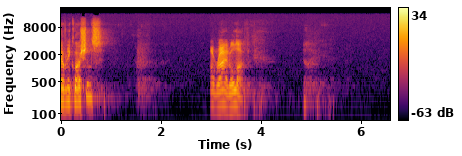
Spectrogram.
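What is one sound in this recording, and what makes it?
A man speaks through a microphone in a large room, in short bursts.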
